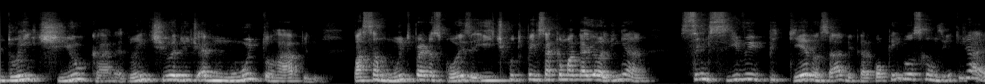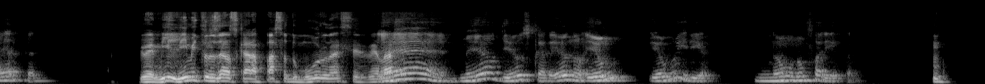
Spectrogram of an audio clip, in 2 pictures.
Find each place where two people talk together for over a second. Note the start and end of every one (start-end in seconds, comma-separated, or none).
none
